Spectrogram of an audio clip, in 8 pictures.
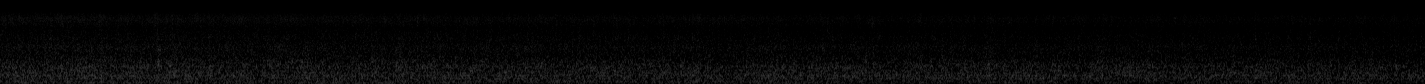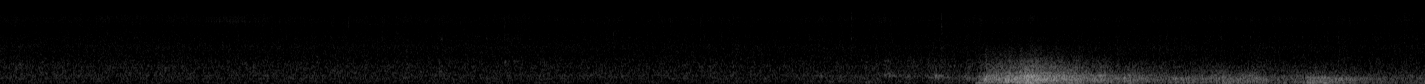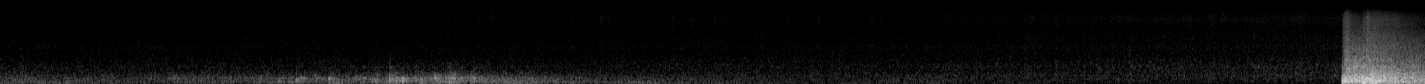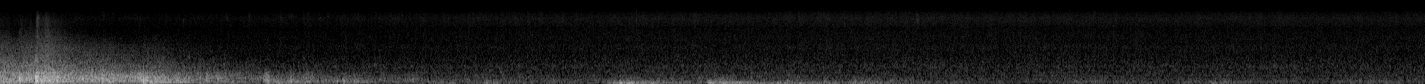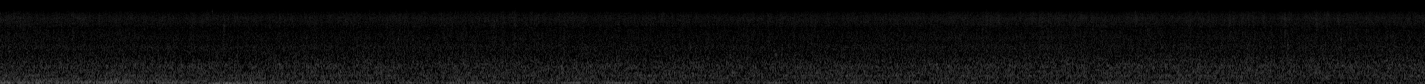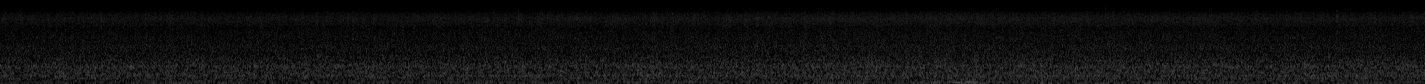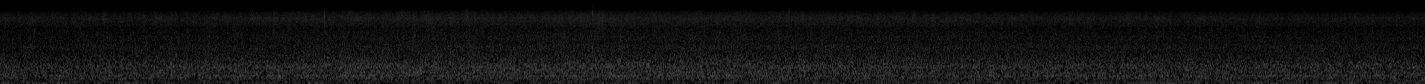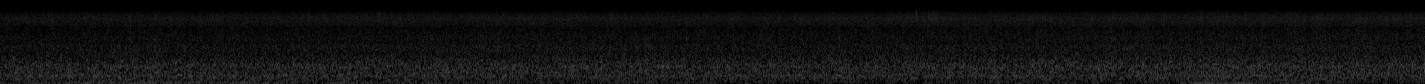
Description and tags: Rain with one close, loud thunderclap in a quiet city. Recorded with an Olympus DM-550 on wide directivity mode (DVM).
